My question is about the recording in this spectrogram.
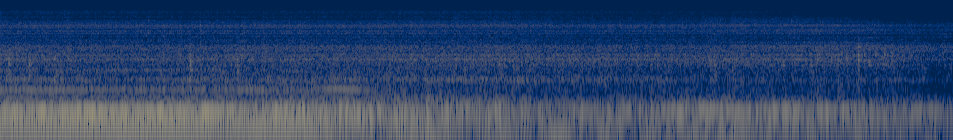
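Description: Malibu ski boat's inboard engine running at towing speed with water rushing past. About three and a half seconds in, its deep rumble drops away and the sound eases off as the boat is throttled back.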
